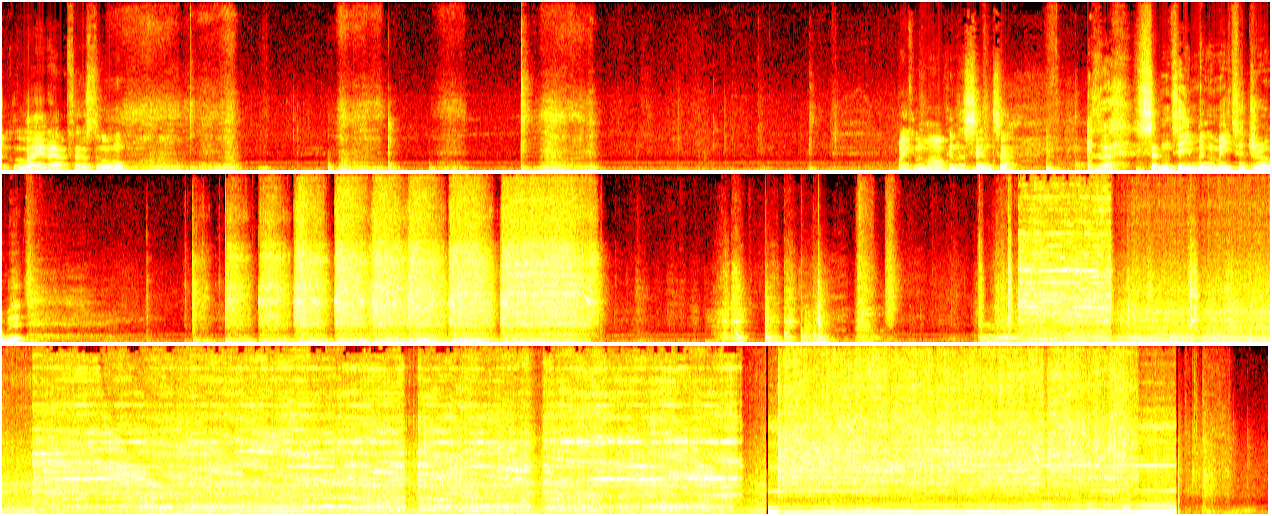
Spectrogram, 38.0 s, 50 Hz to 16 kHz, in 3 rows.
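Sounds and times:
bandsaw cutting wood: 0:14.9 - 0:18.7, 0:22.4 - 0:37.2
cordless drill boring through wood: 0:14.9 - 0:18.7, 0:22.4 - 0:37.2.

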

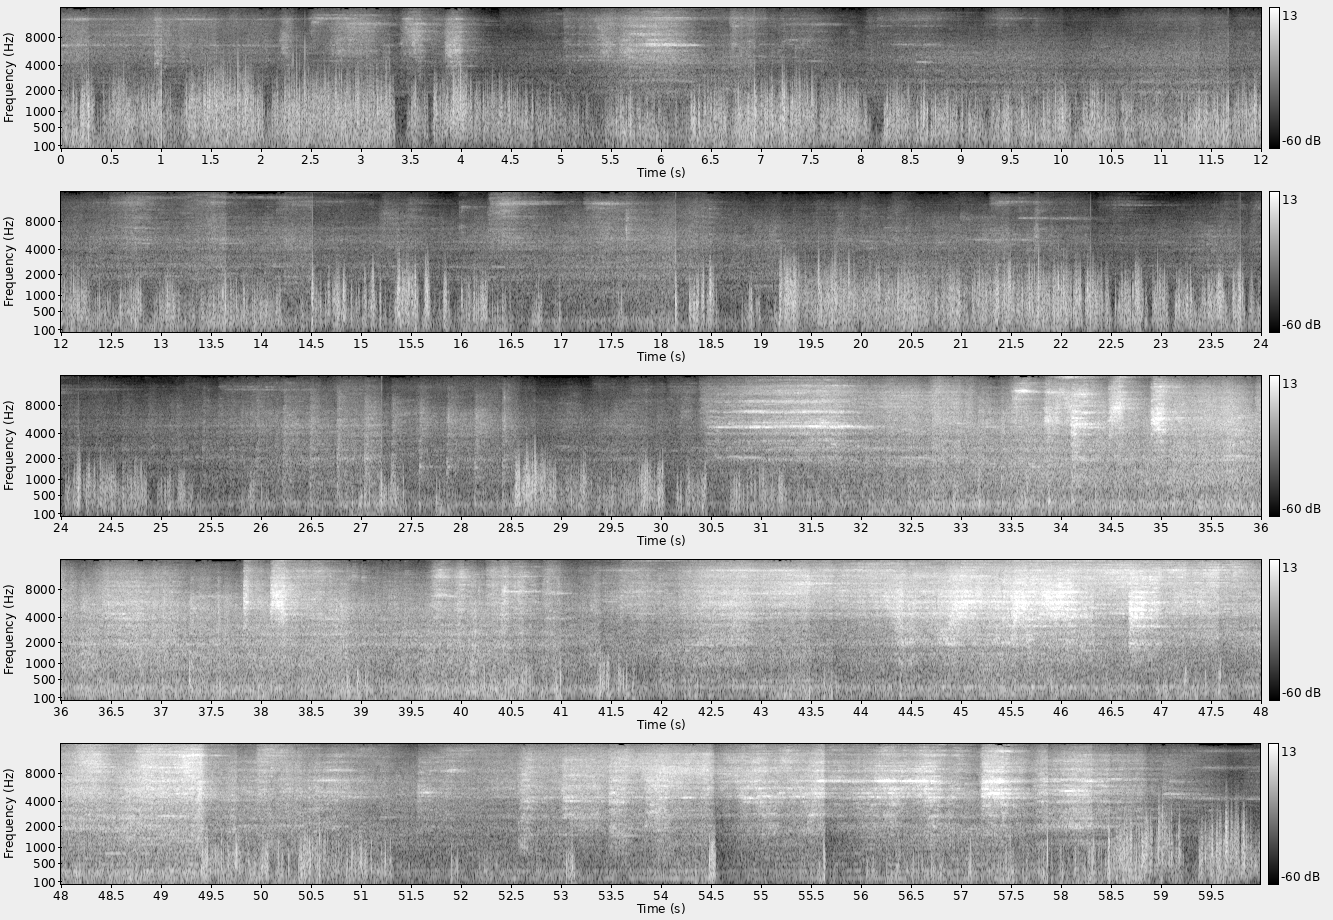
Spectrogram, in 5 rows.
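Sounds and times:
train wheels rumbling on rail: 0:00.0 - 0:59.9
high-pitched wheel squeal: 0:30.4 - 0:32.7, 0:53.1 - 0:59.9.

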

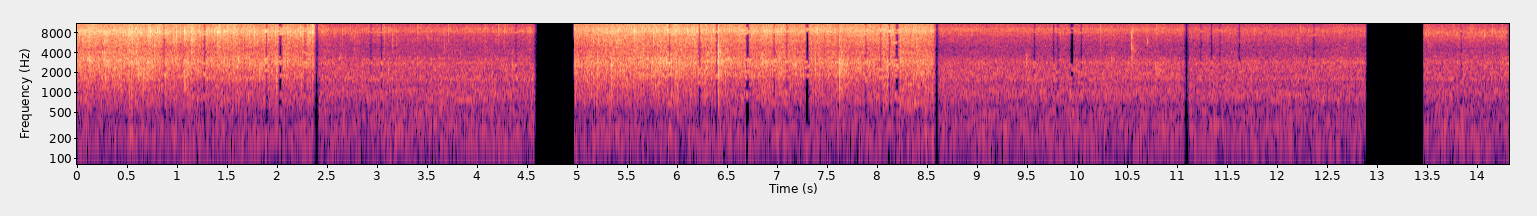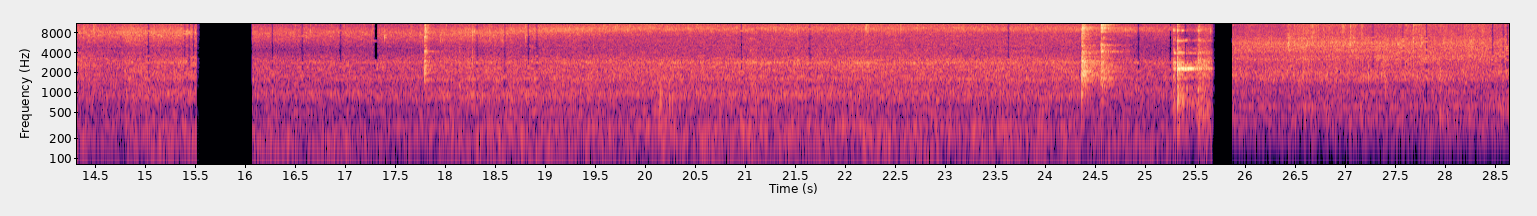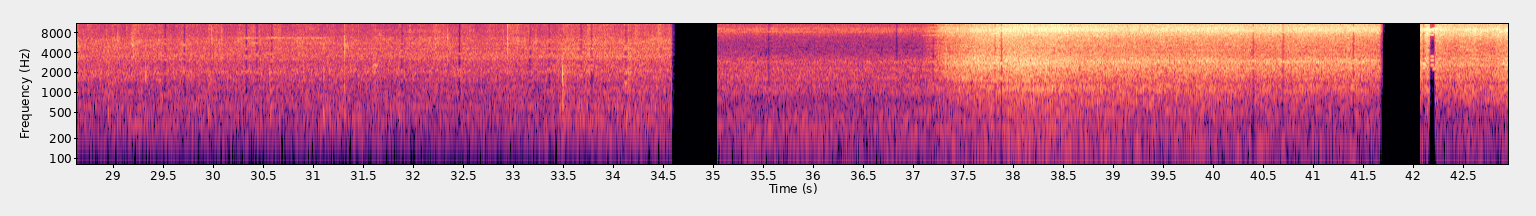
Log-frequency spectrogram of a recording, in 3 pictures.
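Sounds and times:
food sizzling in oil: 0:00.0 - 0:03.3, 0:05.0 - 0:08.6, 0:25.9 - 0:34.6, 0:37.1 - 0:42.9
stirring in pan: 0:26.2 - 0:34.6.

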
